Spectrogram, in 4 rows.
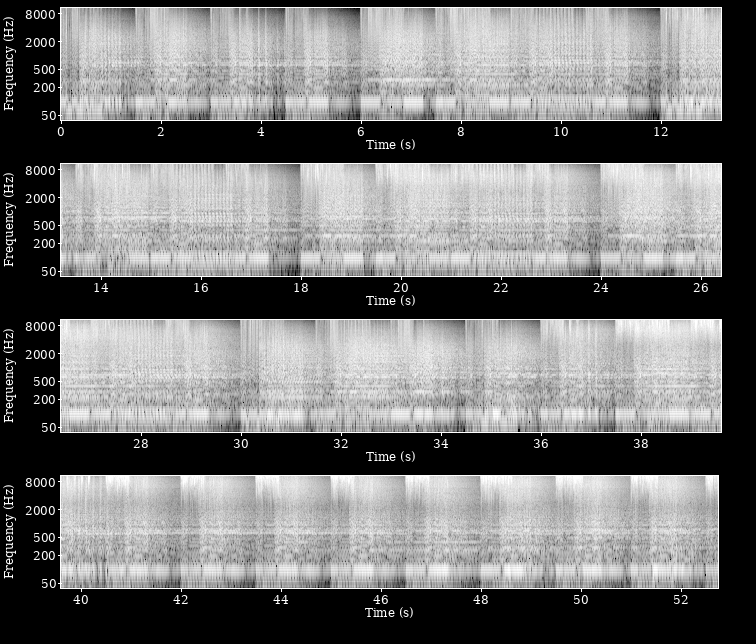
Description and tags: Electronic Tension Buildup (battlefield 3 inspired)
Created for suspense and tension
Ableton, battlefield-3, computer, digital, distortion, electronic, filters, generated, glitch, repeat, rhythm, suspension, tension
